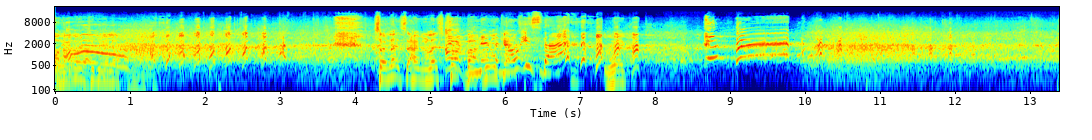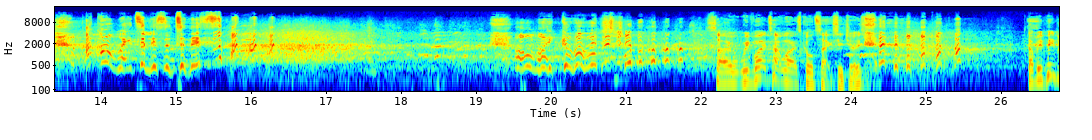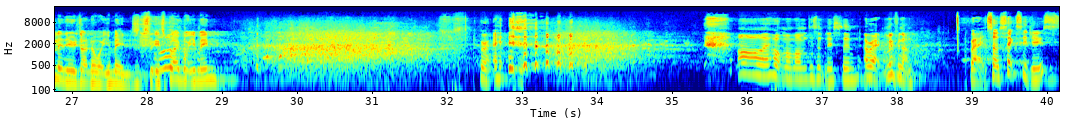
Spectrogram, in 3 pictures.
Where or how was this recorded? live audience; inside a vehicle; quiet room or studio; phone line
live audience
